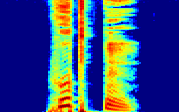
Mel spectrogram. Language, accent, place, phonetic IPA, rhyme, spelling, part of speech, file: German, Germany, Berlin, [ˈhuːptn̩], -uːptn̩, hupten, verb, De-hupten.ogg
- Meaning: inflection of hupen: 1. first/third-person plural preterite 2. first/third-person plural subjunctive II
